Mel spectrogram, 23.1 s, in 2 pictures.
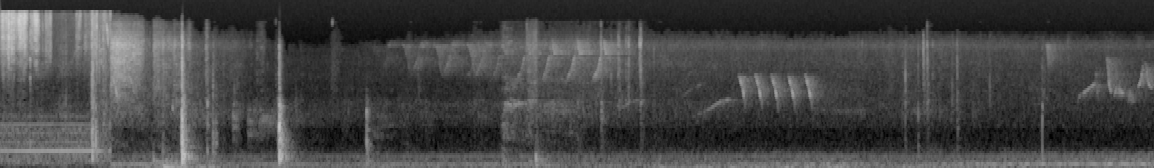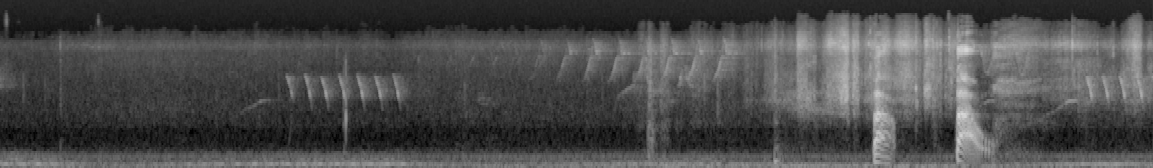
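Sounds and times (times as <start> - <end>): steady low hum: 0.0 - 23.0
birds chirping: 4.0 - 6.4, 14.0 - 19.6, 21.1 - 23.0.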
